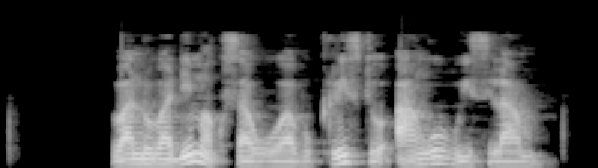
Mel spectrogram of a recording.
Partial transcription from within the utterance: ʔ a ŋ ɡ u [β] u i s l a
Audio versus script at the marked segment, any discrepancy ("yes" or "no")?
no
